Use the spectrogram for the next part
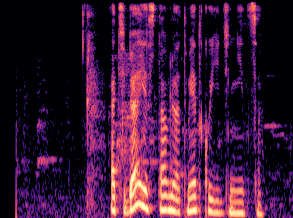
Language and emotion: Russian, neutral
